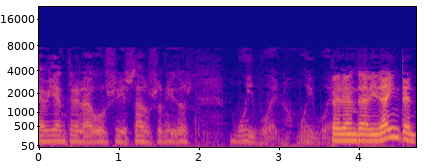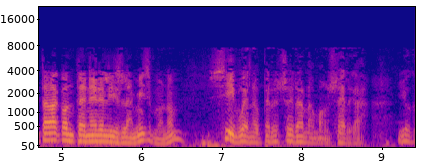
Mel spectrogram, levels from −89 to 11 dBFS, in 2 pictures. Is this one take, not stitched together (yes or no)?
yes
